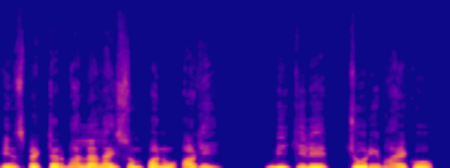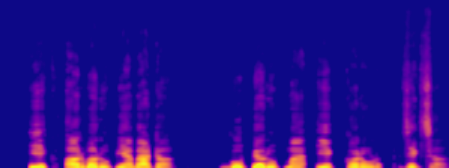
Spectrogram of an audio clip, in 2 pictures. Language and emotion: Nepali, neutral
